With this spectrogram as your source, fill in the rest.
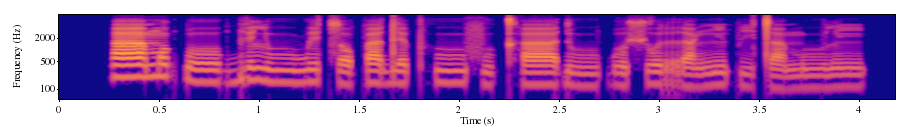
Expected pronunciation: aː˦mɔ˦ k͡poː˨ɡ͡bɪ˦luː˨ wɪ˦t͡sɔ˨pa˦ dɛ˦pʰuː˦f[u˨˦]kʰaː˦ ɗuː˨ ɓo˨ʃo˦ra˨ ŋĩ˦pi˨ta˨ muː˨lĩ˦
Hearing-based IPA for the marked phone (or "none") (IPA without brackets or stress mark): u˨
